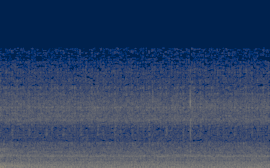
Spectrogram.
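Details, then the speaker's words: Mercedes GL with an Airmatic air suspension fault, after new parts and a repaired leaking hose. With the engine idling, the compressor kicks in with an even electric hum as the car rises. Normal compressor operation. "okay now you can hear the compressor kick in see the car rising all the new bits are in"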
